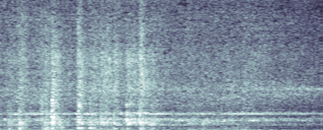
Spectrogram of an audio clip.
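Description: A London Underground train rumbling and rattling along the track, a steady clattering roar with rhythmic wheel clicks, fairly close.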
